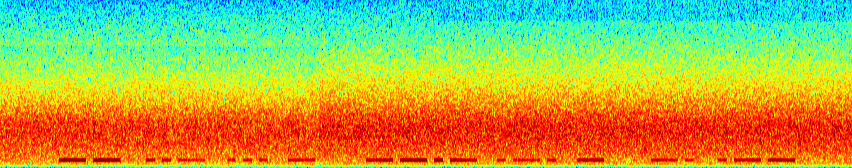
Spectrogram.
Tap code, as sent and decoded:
none

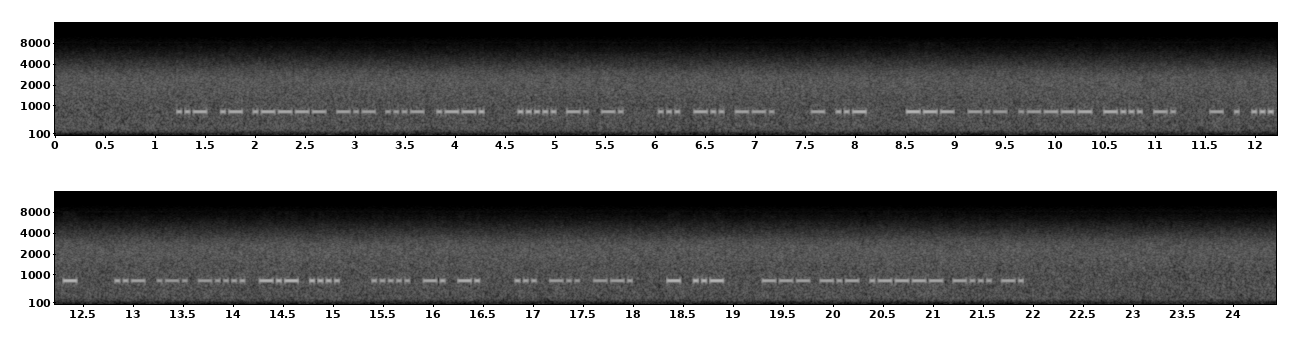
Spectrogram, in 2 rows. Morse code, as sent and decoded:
..- .- .---- -.- ...- .--. / ..... -. -. / ... -.. --. / - ..- / --- -.- .---- -... -. / - . ... - / ..- .-. -.... -.- .... / ..... -. -. / ... -.. --. / - ..- / --- -.- .---- -... -.
UA1KVP 5NN SDG TU OK1BN TEST UR6KH 5NN SDG TU OK1BN

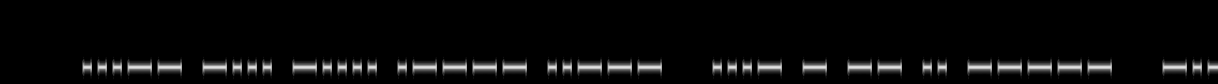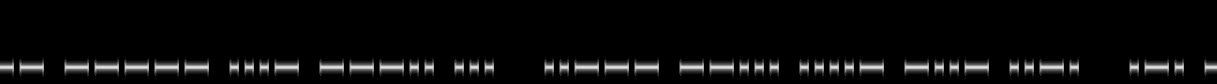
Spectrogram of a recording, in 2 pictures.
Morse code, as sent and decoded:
...-- -... -.... .---- ..--- / ...- - -- .. ----- / -.-- ----- ...- ---.. ... / ..--- --... ....- -..- ..-. / …
3B612 VTMI0 Y0V8S 274XF …

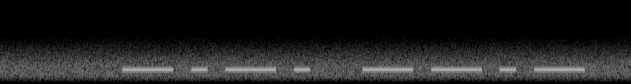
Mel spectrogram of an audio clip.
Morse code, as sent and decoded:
-.-. --.-
CQ

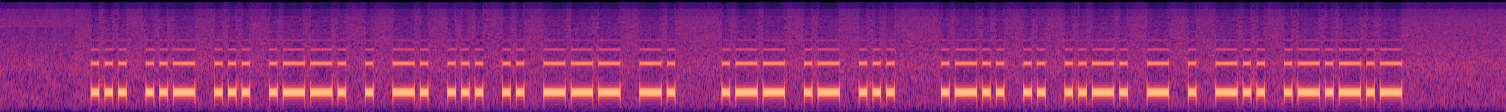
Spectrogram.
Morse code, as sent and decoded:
... ..- ... .--. . -. ... .. --- -. / .-- .- ... / .-.. .. ..-. - . -.. .-.-.-
SUSPENSION WAS LIFTED.

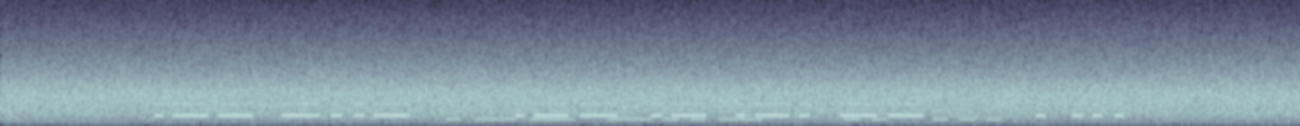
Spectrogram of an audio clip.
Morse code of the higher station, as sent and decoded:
.-- -..- / .-- .- .-. -- / . ...
WX WARM ES

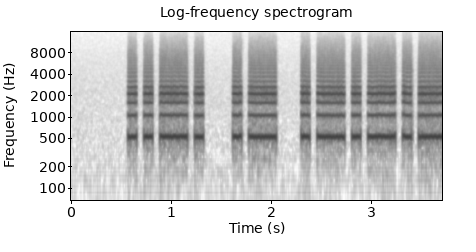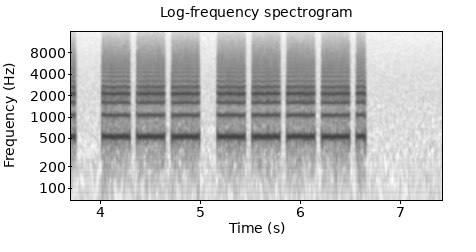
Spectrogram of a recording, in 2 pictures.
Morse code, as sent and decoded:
..-. .- .-.-.- --- ----.
FA.O9

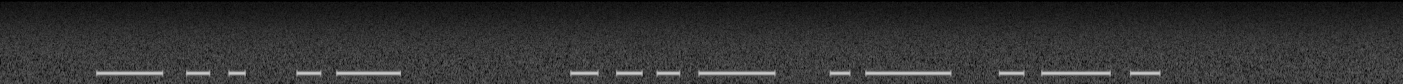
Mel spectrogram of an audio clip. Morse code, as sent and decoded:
-.. .- / ...- .- .-.
DA VAR

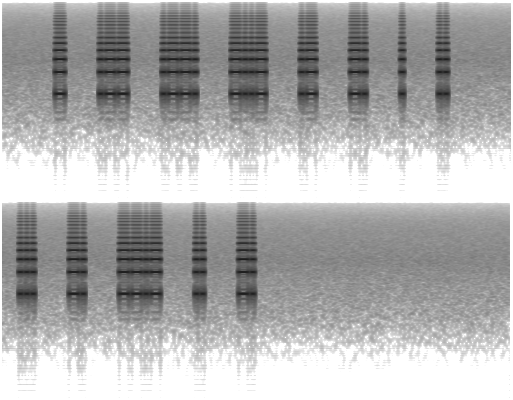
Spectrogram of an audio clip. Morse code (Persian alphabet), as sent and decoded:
- .-- .--. -..- .- -. . .. / ... -. --.- .. -.
توپخانهی سنگین

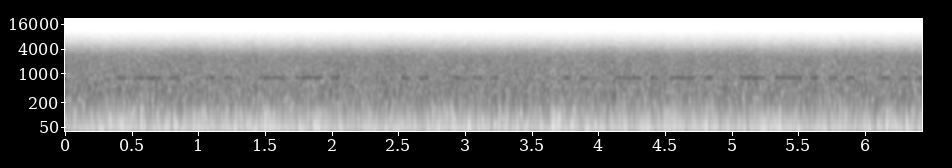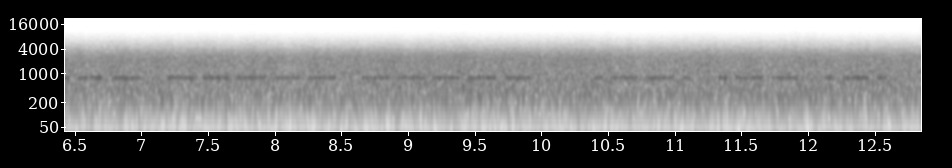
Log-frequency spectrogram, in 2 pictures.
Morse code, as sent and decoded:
.-. .. --. / .. ... / .. -.-. --... ...-- ----- ----- / .--. .-- .-.
RIG IS IC7300 PWR

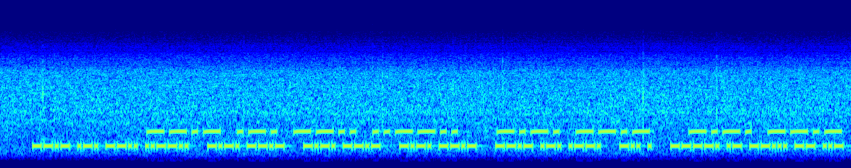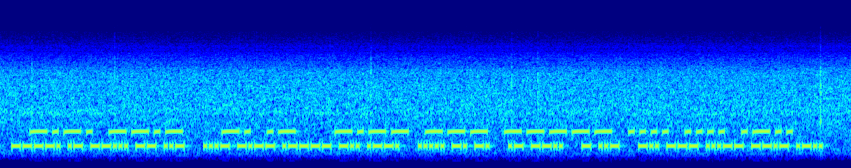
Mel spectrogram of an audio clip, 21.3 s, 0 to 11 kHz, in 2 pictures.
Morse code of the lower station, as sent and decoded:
--.- .-. --.. ..--.. / -.-. --.- / -.-. --.- / -.-. --.- / --.- .-. .--. / -.. . / ----. .- --... -- ..- / ----. .- --... -- ..- / ...- -.-- .---- -.. .--. / ..... -. -. / .- --.. / - ..- / -.. --- ...-- --.- .-..
QRZ? CQ CQ CQ QRP DE 9A7MU 9A7MU VY1DP 5NN AZ TU DO3QL

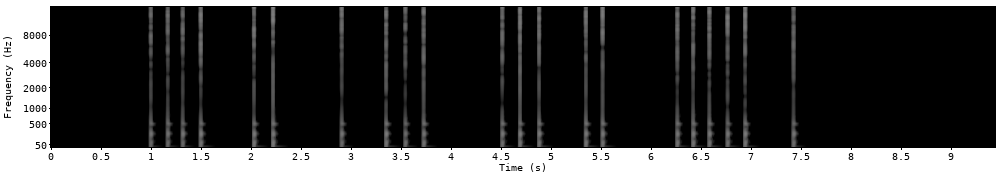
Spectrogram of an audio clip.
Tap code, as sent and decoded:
4-2 1-3 3-2 5-1
RCMV

